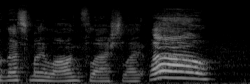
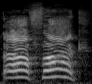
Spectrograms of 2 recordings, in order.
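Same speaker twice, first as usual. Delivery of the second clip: startled shout; 7 semitones higher, 11 dB louder than usual. Real, not acted. Sudden scare while playing.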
